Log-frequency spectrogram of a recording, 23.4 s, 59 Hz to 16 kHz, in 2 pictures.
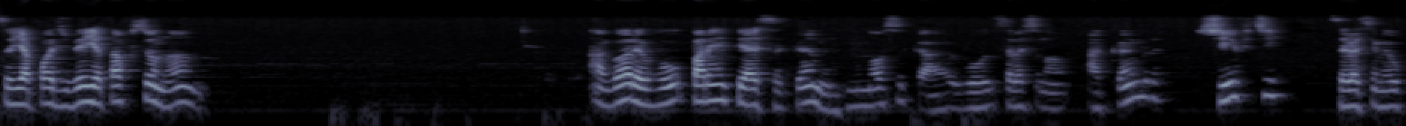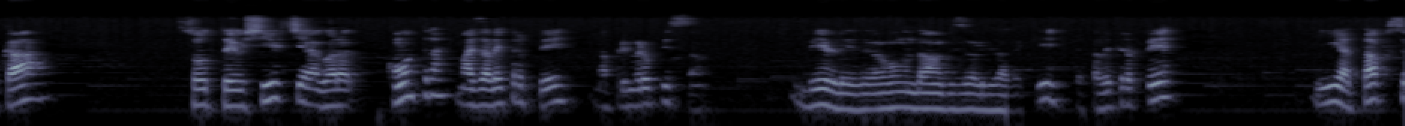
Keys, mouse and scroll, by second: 1.3 Escape, 1.6-2.0 middle drag, 2.1 scroll down 2, 3.9 right click, 4.6 shift+middle drag, 5.0 scroll up 2, 5.3-6.2 middle drag, 6.4 scroll down 2, 6.7 middle click, 7.8-8.2 middle drag, 9.3 middle click, 11.2 shift+right click, 15.6 ctrl+p, 17.0 click, 17.7-18.1 middle drag, 18.5-19.2 middle drag, 19.4 scroll up 2, 19.8 shift+middle drag, 20.5 p, 21.7 w, 22.1 a, 22.6 d, 23.3 a.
